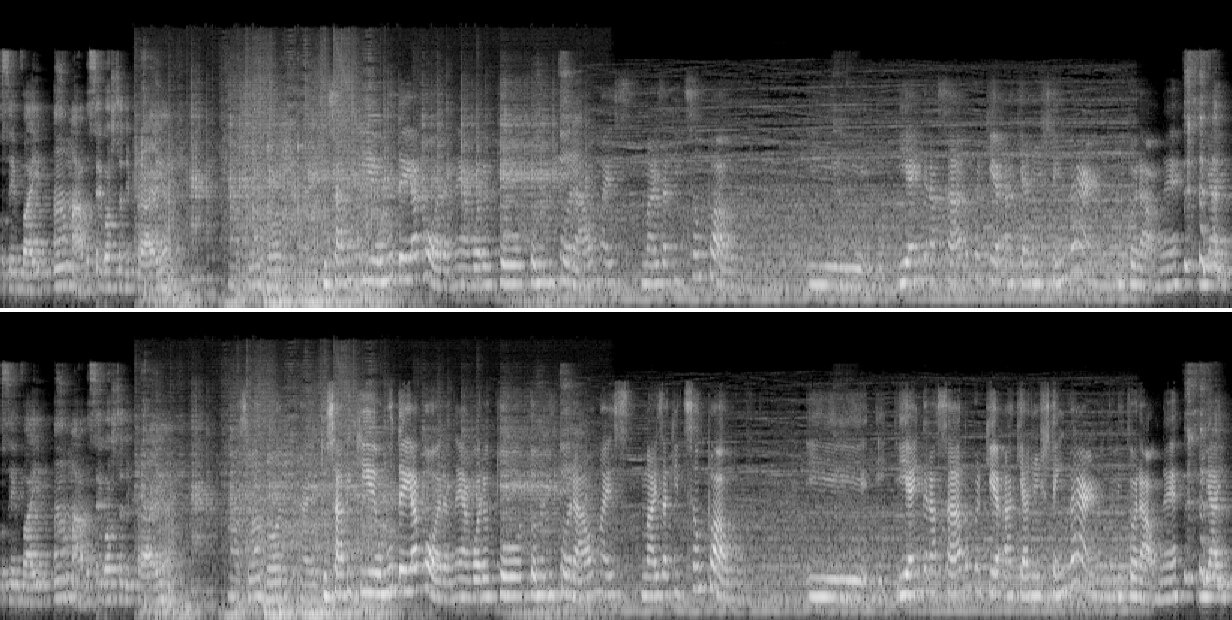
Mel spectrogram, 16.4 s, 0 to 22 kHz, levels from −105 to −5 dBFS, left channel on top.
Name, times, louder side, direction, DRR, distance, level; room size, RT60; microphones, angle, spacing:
voice 1, 0.0-2.3 7.4-7.8 11.1-11.5 15.8-16.4, equal, 40° left, 5 dB, 1.4 m, -31 dB
sound 1, 1.8-8.0, equal, 80° left, 2.5 m, -33 dB
voice 2, 3.0-9.9 10.7-16.3, right 4 dB, 40° right, 10 dB, 0.5 m, -27 dB
sound 2, 5.6-15.2, left 1 dB, 15° left, 0.6 m, -39 dB
8.2 x 6.5 x 8.1 m, 0.82 s
head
